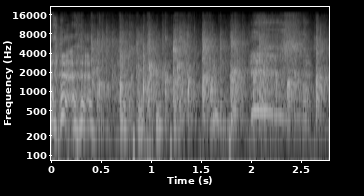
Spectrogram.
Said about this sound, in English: Thank you both very much for joining us and for sharing your stories. Yes, do clap. That's good.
